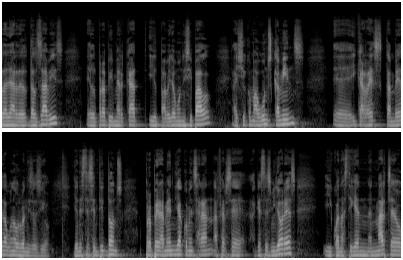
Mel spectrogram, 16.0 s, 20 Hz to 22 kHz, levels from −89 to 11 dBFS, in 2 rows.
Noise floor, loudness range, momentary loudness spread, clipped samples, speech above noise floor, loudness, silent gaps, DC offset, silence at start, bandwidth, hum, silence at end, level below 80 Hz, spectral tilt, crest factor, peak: -61 dBFS; 3 LU; 11 LU; under 0.1%; 30 dB; -31 LUFS; none; under 0.1%; 0 s; 13 kHz; none; 0 s; -50 dBFS; -5 dB/octave; 22 dB; -10 dBFS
